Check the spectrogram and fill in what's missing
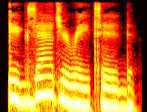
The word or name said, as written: exaggerated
